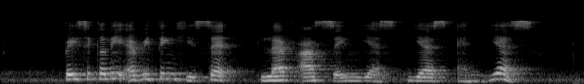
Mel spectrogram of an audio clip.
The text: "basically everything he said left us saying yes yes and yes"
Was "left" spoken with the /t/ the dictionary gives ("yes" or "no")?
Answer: no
